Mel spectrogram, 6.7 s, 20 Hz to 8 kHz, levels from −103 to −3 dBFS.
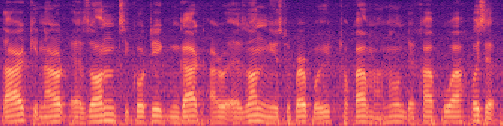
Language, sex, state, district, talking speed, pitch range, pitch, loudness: Assamese, male, Assam, Hailakandi, 135 wpm, 120-135 Hz, 125 Hz, -18 LUFS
